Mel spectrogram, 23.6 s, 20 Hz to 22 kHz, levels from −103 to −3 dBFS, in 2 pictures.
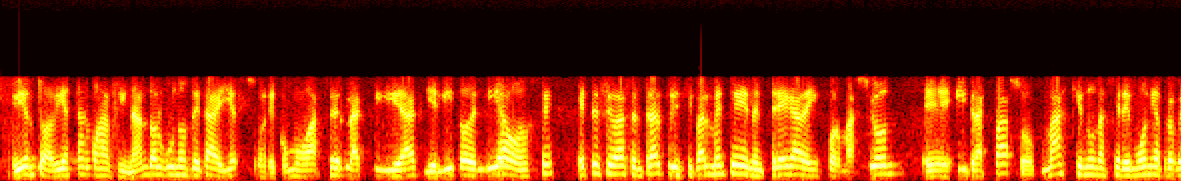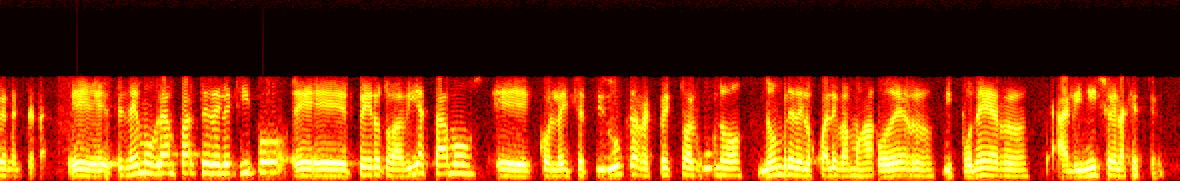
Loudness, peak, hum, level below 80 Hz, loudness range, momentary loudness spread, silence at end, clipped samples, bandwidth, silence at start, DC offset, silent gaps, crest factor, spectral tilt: -13 LUFS; 0 dBFS; none; -58 dBFS; 3 LU; 7 LU; 0.25 s; under 0.1%; 4 kHz; 0.1 s; under 0.1%; none; 12 dB; -11.5 dB/octave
